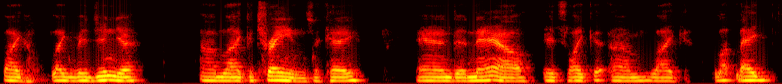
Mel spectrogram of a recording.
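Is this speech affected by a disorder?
Yes: aphasia; stroke at age 36, paralysis, uses one hand, wife Stephanie Mensh as caregiver; about 36 years since stroke, 30 minutes walking exercise, physical therapist, Stroke Comeback Center; lost ability to speak after stroke, then very talkative, fragmented speech, asked to talk louder.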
